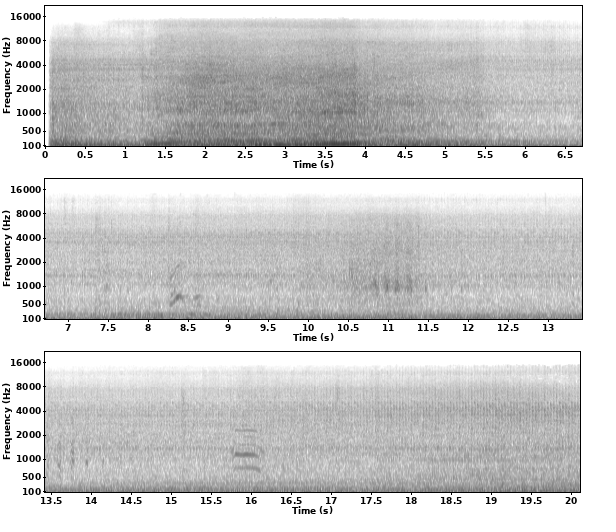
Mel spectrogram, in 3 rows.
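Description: Small Suzuki four-cylinder 4x4 engine revved hard for a few seconds, pitch climbing and then falling away, while pulling against a recovery rope to free a stuck Jimny. Then engines idle with a steady low hum, with a few short distant voices.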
